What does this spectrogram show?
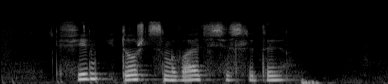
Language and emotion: Russian, neutral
